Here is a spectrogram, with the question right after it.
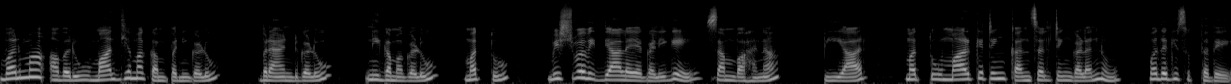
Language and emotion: Kannada, neutral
